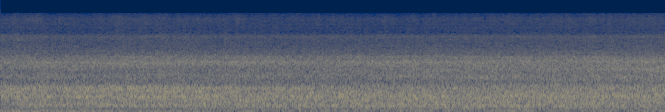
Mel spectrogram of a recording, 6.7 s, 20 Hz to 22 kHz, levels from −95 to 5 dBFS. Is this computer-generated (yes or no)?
yes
